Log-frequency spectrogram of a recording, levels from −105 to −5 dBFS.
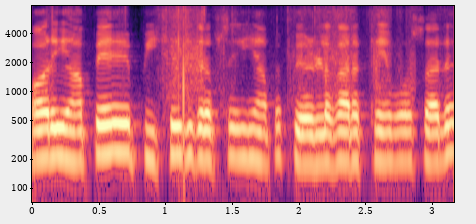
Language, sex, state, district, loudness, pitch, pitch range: Hindi, female, Bihar, Patna, -14 LUFS, 200 Hz, 190-215 Hz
